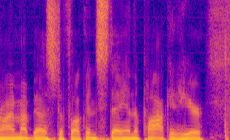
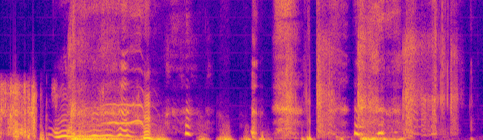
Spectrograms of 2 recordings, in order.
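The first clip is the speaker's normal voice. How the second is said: cackling wildly at the prank. Real, not acted. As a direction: burst into a long, high laugh. Laughs after the prank call.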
